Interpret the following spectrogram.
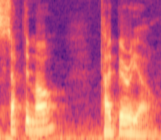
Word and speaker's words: Septimo Tiberio: And this evening we are pleased to have with us Septimo Tiberio. Did I pronounce that correctly?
